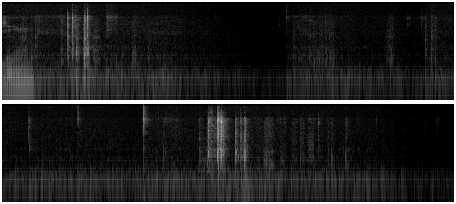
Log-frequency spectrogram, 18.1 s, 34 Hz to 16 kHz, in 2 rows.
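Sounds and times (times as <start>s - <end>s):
clicks and scratches of handling parts: 11.8s - 16.6s.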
